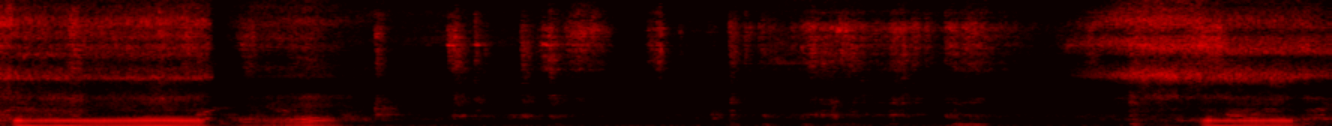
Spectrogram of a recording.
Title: my snoring dog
